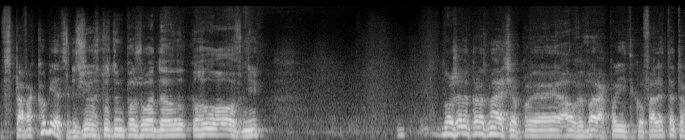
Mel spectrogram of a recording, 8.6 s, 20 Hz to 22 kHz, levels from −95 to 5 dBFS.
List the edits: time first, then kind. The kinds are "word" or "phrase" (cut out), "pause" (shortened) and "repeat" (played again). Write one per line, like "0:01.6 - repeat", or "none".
none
